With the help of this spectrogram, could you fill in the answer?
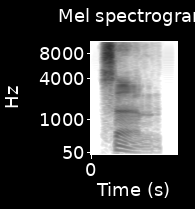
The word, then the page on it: CERN: British English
